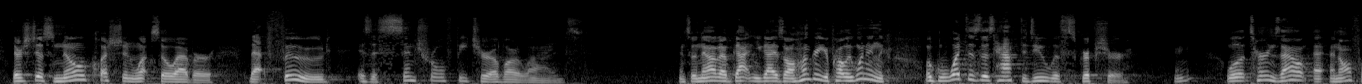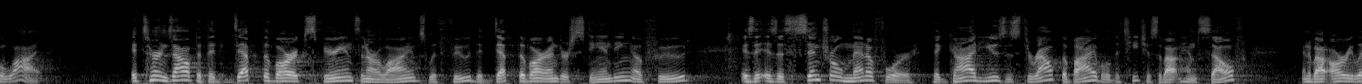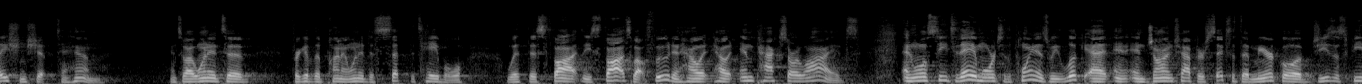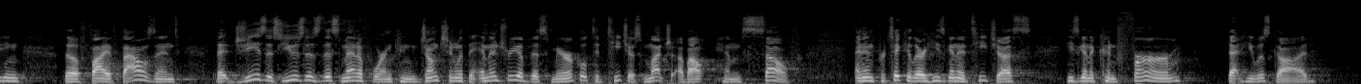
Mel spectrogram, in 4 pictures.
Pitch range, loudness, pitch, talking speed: 125-165 Hz, -26 LUFS, 140 Hz, 195 wpm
